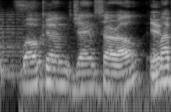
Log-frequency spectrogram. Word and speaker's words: Tyrrell: Welcome, James Tyrrell. Yep. Am I pronouncing it correctly? Tyrrell, but it doesn't. Tyrrell?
